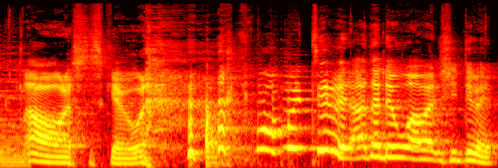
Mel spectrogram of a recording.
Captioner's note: laughter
